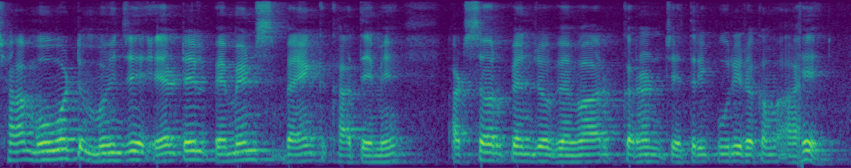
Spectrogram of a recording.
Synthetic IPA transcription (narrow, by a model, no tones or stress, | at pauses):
t͡ɕʰaːmũʋəʈmʊ̃ɦɪ̃ɲd͡ʑeeːəɾʈeːlpeːmẽːɳʈsbɛ̃ːŋkʰːaːt̪emẽ | ɐʈʰsɔɾʊpijənɪ̆d͡ʑoːʋjɐʋaːɾkɐɾəɽ̃d͡ʑeːt̪ɪɾipuːɾiɾɐkəma̰ːɦeː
